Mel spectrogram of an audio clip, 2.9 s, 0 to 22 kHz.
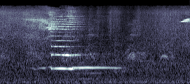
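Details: A male Indian peafowl at Assiniboine Park Zoo on 16 July 2010 around midday gives a single loud, nasal, ringing note lasting about a second, then fades into faint background hiss.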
